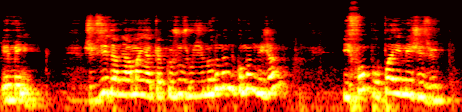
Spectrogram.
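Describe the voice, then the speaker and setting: An animated voice at a fairly quick pace, with ordinary pitch variation, long, frequent pauses, audible room echo and noticeable background noise. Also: man, extremely high pitch for a man. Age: 50s. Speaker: preacher. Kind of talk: sermon.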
